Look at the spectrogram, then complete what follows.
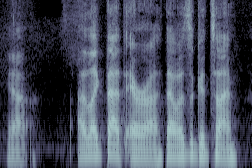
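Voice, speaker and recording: A woman's voice: sits low, fairly quick, dry recording, clean studio sound. A woman with a Canadian accent hosting a podcast and asking questions in a casual interview style.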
